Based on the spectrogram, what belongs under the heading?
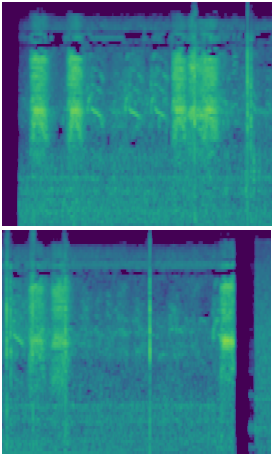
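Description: Bird calls: loud, harsh calls coming in pairs about half a second apart, three pairs and then a single call, with short falling chirps from other birds in between. The sound stops abruptly near the end.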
